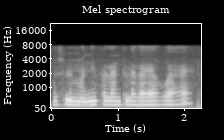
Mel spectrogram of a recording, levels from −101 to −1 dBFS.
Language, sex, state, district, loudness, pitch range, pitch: Hindi, female, Jharkhand, Palamu, -12 LUFS, 180-185 Hz, 180 Hz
